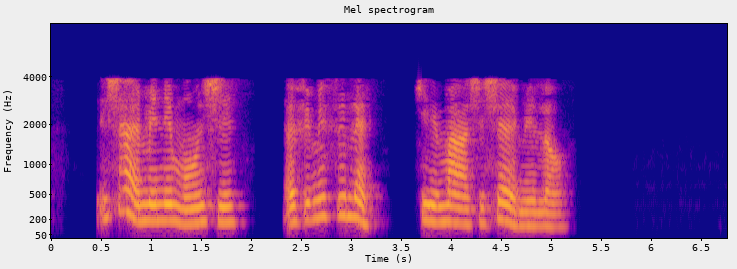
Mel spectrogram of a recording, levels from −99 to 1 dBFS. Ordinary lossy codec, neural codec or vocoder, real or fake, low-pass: AAC, 16 kbps; codec, 16 kHz in and 24 kHz out, 2.2 kbps, FireRedTTS-2 codec; fake; 7.2 kHz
